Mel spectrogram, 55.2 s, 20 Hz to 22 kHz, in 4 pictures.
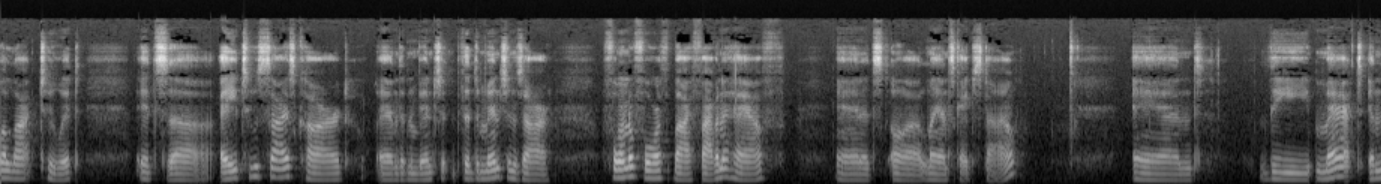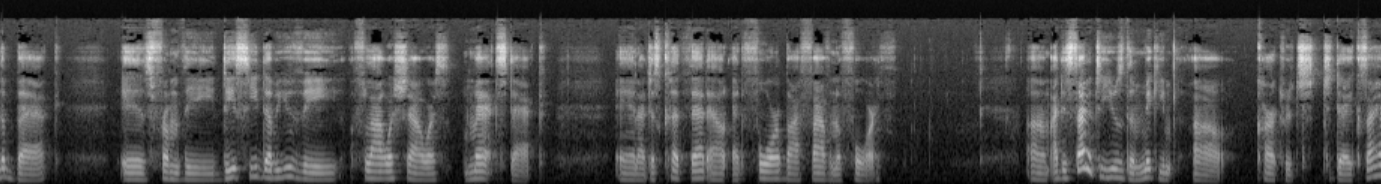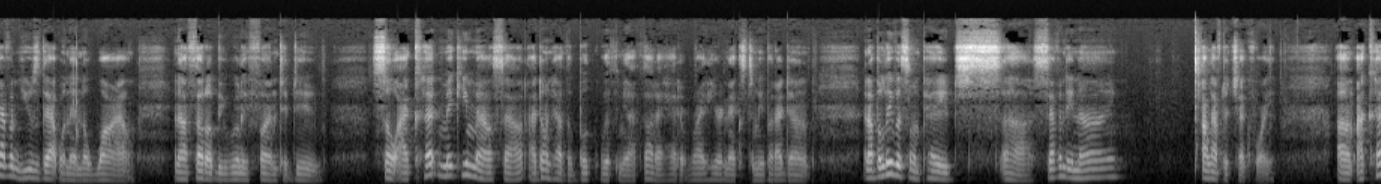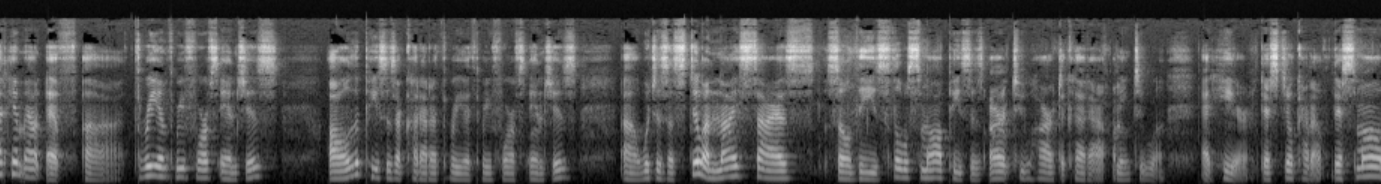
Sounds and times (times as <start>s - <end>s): Speech: 0.0s - 14.4s, 15.0s - 19.4s, 20.0s - 22.8s, 24.0s - 38.9s, 39.6s - 55.2s.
